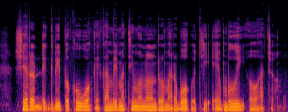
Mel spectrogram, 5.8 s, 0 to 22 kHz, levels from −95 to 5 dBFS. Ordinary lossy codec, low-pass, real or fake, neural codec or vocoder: none; 19.8 kHz; real; none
